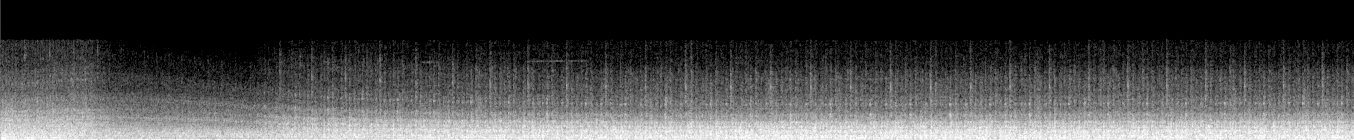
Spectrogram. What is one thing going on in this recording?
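A truck engine rumbles steadily as the truck reverses slowly.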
